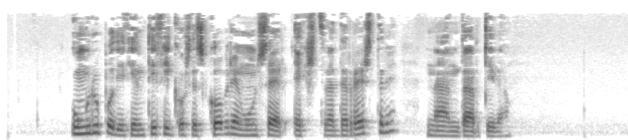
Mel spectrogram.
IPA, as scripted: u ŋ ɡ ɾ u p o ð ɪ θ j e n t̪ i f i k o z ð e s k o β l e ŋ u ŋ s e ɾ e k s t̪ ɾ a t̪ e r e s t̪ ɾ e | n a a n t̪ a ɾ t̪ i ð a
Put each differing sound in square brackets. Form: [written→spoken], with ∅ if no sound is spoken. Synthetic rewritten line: u ŋ ɡ ɾ u p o ð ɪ θ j e n t̪ i f i k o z ð e s k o β [l→ɾ] e ŋ u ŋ s e ɾ e k s t̪ ɾ a t̪ e r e s t̪ ɾ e | n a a n t̪ a ɾ t̪ i ð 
